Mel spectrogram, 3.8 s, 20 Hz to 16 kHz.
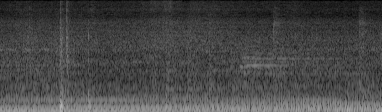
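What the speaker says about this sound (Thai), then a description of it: "สตาร์ททีเดียวติดนะครับ" An Isuzu Cameo with a 1JG turbo engine idles steadily in a close, even low rumble, with one faint knock early on.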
